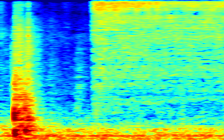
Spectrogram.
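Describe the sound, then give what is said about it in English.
Spray misting onto feet: a short thump, then a steady, bright hiss from the spray can that carries on evenly to the end. “So okay, you take this spray, you spray it all over your feet.”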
